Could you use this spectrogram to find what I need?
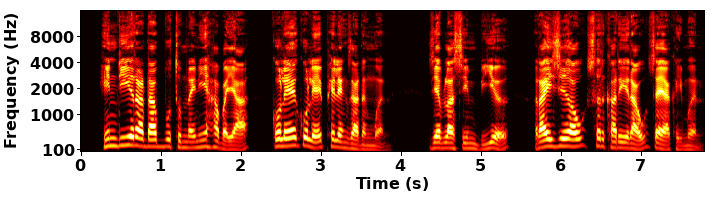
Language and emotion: Bodo, neutral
